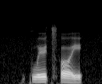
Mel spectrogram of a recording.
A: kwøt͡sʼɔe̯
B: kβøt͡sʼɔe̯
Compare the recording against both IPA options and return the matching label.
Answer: A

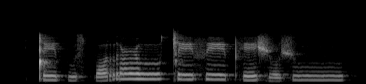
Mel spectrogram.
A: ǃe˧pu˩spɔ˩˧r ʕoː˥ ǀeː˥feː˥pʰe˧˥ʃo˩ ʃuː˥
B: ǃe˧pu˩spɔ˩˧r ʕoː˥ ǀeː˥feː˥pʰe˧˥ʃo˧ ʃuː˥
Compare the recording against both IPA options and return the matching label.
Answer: A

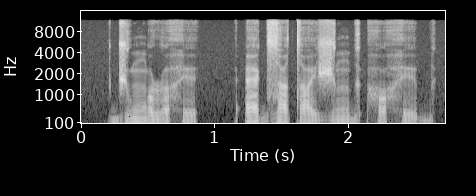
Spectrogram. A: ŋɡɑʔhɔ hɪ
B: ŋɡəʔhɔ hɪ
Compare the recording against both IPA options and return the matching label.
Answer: B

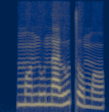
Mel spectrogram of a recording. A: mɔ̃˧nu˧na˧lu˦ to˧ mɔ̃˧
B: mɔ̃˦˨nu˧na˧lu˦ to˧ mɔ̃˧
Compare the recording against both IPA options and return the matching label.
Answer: A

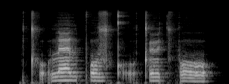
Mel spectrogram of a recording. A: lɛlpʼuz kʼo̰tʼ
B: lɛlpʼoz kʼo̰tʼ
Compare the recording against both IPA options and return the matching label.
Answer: B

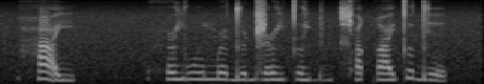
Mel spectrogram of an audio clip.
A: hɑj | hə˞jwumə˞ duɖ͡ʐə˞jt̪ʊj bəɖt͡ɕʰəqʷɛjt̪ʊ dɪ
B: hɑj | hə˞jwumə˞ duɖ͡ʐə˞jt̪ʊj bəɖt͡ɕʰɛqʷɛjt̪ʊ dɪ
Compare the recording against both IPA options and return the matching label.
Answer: A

